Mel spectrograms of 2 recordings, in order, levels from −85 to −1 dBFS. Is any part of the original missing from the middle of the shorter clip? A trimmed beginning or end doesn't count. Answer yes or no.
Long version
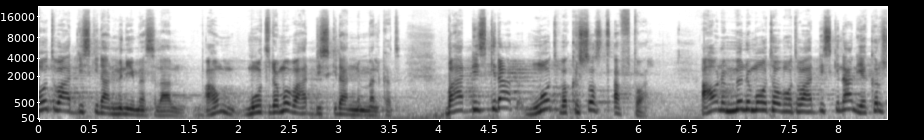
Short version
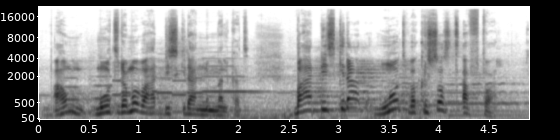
no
